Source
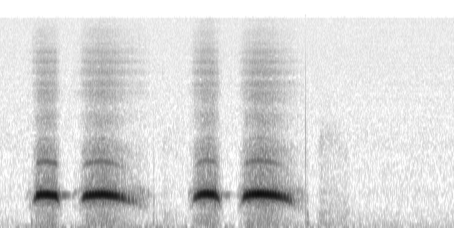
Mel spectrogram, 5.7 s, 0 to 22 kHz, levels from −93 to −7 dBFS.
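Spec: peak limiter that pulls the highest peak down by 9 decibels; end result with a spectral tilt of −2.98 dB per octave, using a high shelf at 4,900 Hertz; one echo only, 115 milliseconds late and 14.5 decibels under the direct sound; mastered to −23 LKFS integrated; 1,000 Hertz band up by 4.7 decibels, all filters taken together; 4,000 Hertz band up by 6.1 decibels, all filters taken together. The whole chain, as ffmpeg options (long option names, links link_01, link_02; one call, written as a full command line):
ffmpeg -i in.wav -af "equalizer=frequency=1000:width_type=o:gain=6,equalizer=frequency=4000:width_type=o:gain=3.5,highshelf=frequency=4900:gain=7,alimiter=limit=-17dB:level=0:latency=1,aecho=1:1:115:0.188,volume=1.5dB" out.wav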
